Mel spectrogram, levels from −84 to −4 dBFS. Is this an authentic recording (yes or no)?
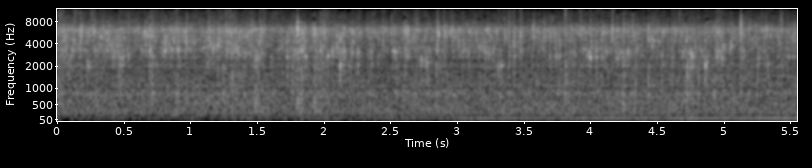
yes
